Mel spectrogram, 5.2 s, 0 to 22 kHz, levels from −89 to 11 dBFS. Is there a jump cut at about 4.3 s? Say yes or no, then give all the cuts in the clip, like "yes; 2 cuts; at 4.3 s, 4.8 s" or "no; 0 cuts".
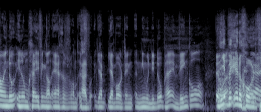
yes; 1 cut; at 4.3 s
